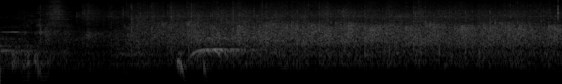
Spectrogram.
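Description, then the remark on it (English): A church audience bursts into steady applause for a visiting team from North River Church in Tampa, Florida, many hands clapping in a dense, sustained roar that swells after a brief pause, with a few voices calling out near the start. “I'm not leaving any time for applause and everything like that.”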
